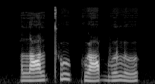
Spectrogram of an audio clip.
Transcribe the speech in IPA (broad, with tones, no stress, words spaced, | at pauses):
lɑ˨˦ltʼu˥˧ kʷɑ˨˩˦bʊ˨˦lʊ˨˩˦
